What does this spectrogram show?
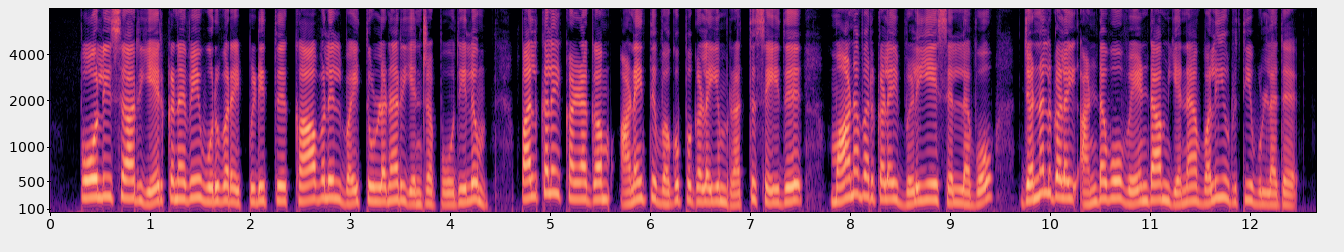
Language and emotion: Tamil, neutral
